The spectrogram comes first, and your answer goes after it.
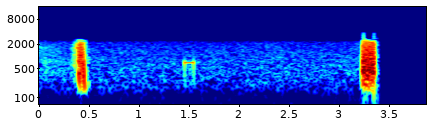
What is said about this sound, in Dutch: Blijf rustig, ik even de squasknoppen losgedraaid. Kijken wie nog in de ruis zich probeert in te melden, wie of wie.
